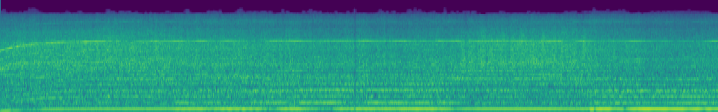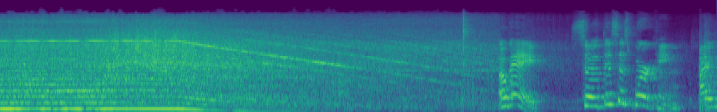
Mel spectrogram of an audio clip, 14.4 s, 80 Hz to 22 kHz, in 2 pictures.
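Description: DeWalt random orbital sander with 120-grit paper starting up and running steadily against a painted drywall wall for about nine seconds, then switched off and winding down with a falling whine.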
